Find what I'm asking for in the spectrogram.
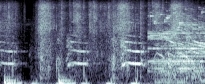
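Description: Chicken clucking in Super Egg Hunt video game: a few short, sharp clucks and squawks in quick bursts, close and fairly loud, over busy game background sounds.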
